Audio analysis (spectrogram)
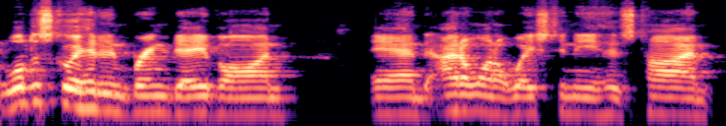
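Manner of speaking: ordinary talk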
